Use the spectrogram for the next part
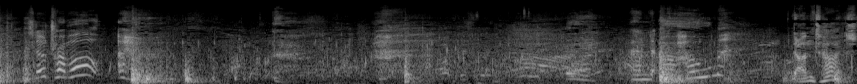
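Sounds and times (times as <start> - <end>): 
steady wash of water: 0.0 - 8.5
speech: 0.4 - 1.6, 6.3 - 8.5
goods loaded into a wooden rowboat knocking against the hull: 1.2 - 2.5, 4.0 - 4.6, 6.5 - 7.1
faint murmuring voices: 3.6 - 8.2.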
